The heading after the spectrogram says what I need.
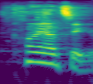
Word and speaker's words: Clancy: Clancy rhymes with fancy.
